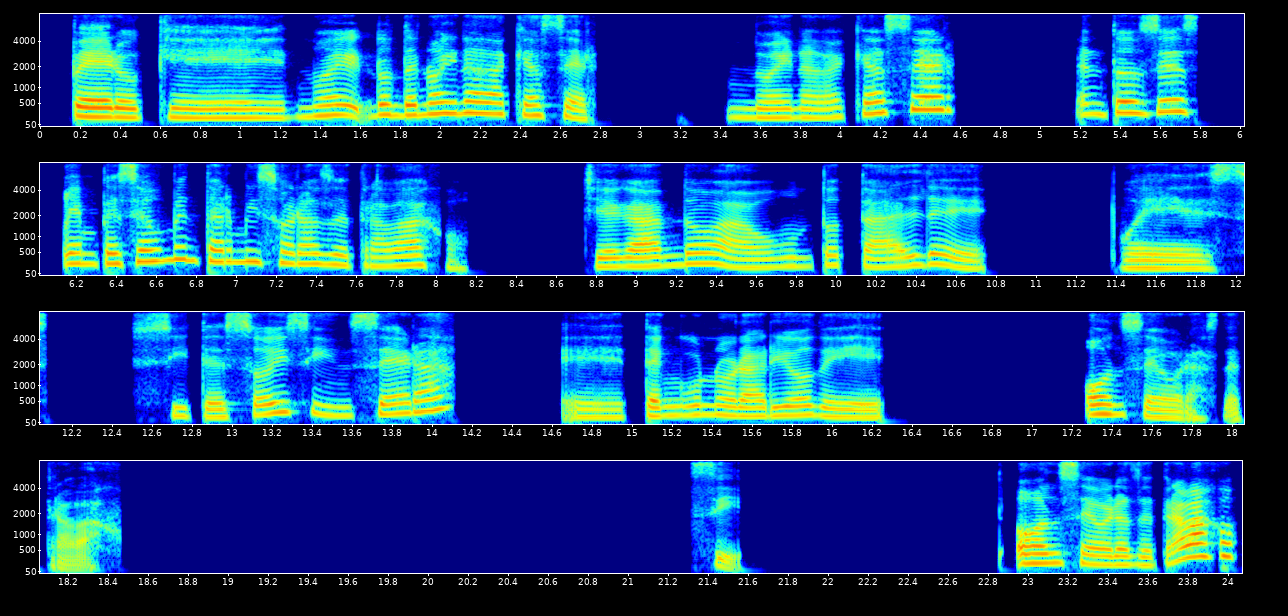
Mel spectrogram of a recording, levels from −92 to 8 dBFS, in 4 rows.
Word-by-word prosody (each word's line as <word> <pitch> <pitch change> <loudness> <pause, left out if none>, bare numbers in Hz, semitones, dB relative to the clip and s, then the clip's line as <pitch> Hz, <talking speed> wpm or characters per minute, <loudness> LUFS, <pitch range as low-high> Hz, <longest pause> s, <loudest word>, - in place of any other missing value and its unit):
pero 195 -3 +7
que 175 -1 0
no 205 +3 -2
hay 225 0 +3
donde 225 +1 +2
no 250 - +2
hay 265 - +3
nada 265 -2 +4
que 230 - -1
hacer 200 -7 -2 0.6
no 185 -1 -4
hay 180 0 +1
nada 180 +1 -2
que 255 - -1
hacer, 345 +5 +3 0.6
entonces 275 +4 +1 0.3
empecé 235 +2 +1
a - - +6
aumentar 295 -2 0
mis 270 -1 -2
horas 235 -1 0
de 210 -2 -1
trabajo, 190 -6 -3 0.6
llegando 190 +6 +1
a 165 -6 0
un 180 +2 -7
total 185 -2 -2
de, 180 -10 -2 0.6
pues, 145 -2 -3 0.4
si 175 -1 -8
te 150 -1 -2
soy 205 +10 0
sincera, 225 - -1 0.5
eh, 145 -1 -6
tengo 180 +2 0
un 200 0 -3
horario 180 +1 +2
de 150 -4 -2 0.9
11 200 -7 +2
horas 130 -2 -6
de - - -7
trabajo. - - -9 2.8
Sí. - - -7 1.3
11 205 -1 +4
horas 175 -1 +2
de 165 -1 -3
trabajo. 345 - +6
195 Hz, 115 wpm, -23 LUFS, 175-235 Hz, 2.8 s, pero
